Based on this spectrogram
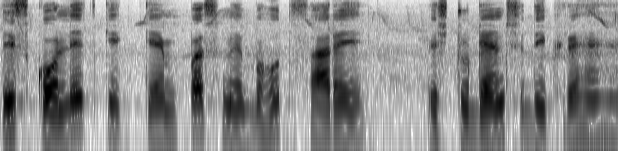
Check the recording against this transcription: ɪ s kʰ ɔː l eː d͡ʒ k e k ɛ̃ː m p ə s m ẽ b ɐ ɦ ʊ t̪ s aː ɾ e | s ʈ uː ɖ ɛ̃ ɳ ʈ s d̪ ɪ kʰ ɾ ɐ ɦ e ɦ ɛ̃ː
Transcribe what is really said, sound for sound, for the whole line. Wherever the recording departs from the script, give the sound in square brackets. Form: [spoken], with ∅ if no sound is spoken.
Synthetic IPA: ɪ s [k] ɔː l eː d͡ʒ k e k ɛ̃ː m p ə s m ẽ b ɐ ɦ ʊ t̪ s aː ɾ e | s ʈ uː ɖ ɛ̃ ɳ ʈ s d̪ ɪ kʰ ɾ ɐ ɦ e ɦ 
